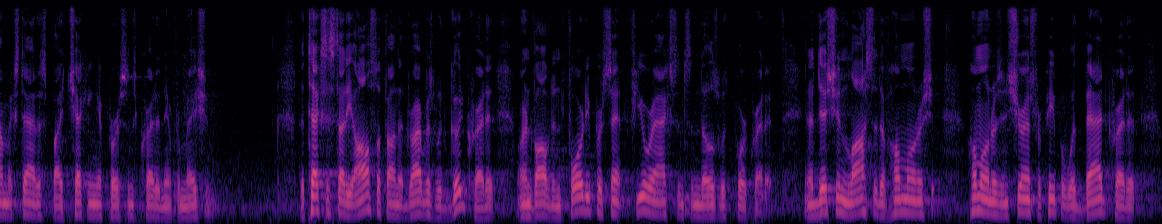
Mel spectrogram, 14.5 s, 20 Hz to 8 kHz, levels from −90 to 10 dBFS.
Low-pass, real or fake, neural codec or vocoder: 7.2 kHz; real; none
